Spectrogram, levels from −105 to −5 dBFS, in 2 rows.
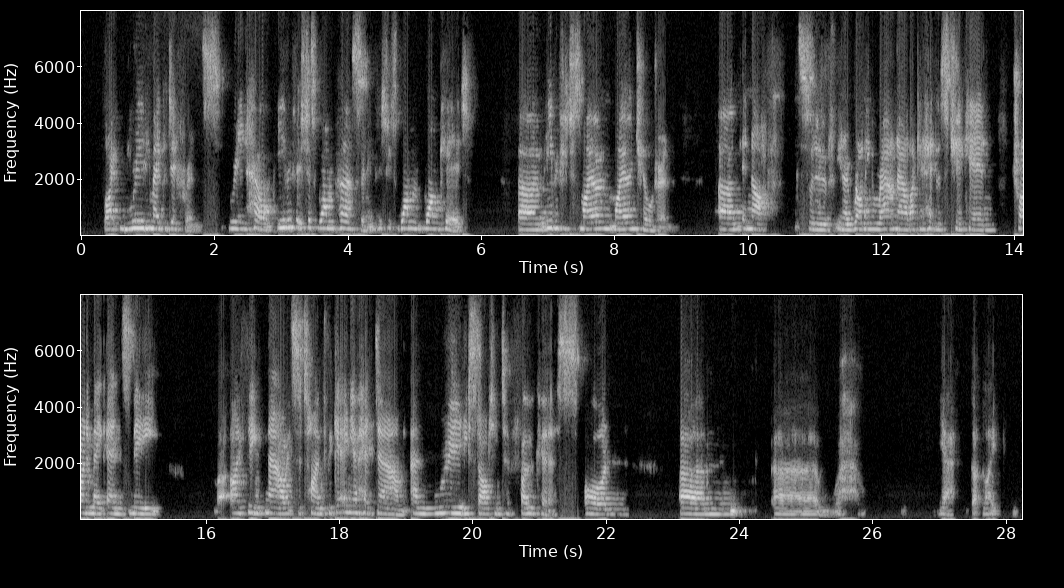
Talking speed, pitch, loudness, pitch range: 145 wpm, 220 Hz, -29 LUFS, 200-240 Hz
